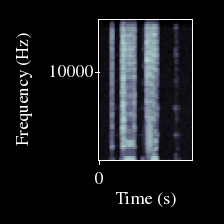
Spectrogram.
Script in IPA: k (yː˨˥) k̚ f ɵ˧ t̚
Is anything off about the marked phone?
no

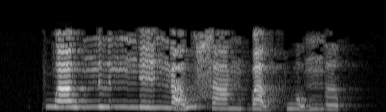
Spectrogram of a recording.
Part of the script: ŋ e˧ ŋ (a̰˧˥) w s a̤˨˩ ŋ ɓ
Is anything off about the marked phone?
no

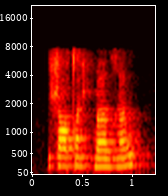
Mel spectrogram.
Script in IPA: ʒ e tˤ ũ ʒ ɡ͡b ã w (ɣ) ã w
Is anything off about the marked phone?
no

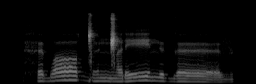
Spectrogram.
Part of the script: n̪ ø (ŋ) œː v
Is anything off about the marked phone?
yes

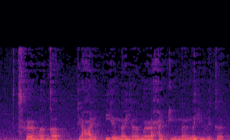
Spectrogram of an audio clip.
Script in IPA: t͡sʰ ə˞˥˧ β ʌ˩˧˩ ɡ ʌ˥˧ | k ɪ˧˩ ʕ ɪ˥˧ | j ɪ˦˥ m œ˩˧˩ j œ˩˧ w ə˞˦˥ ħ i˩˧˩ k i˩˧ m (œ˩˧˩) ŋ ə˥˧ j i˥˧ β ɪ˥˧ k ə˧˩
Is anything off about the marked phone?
no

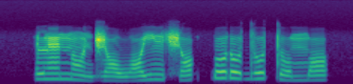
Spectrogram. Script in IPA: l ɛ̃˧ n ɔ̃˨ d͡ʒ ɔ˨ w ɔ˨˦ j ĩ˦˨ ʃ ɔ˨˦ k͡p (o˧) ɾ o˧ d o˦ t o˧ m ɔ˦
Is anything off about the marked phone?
yes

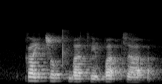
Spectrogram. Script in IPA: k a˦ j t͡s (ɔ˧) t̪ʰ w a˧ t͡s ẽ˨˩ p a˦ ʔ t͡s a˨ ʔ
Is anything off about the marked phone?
no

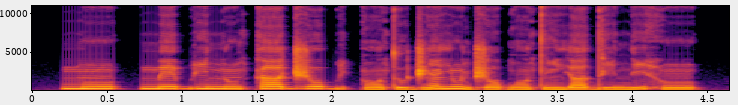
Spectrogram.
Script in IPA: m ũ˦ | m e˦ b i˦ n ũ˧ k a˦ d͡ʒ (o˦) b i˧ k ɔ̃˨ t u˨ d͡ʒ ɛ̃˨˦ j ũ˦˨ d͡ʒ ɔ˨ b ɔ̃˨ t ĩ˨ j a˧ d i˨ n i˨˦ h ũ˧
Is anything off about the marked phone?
no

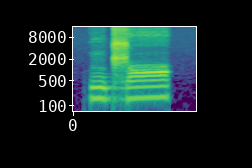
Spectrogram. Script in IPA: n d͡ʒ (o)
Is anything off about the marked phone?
yes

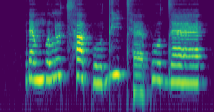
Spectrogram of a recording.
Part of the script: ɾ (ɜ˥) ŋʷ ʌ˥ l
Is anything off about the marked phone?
yes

